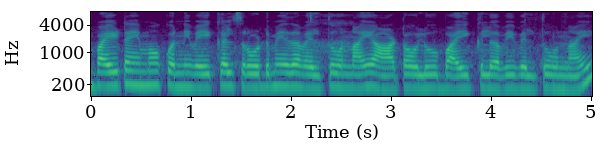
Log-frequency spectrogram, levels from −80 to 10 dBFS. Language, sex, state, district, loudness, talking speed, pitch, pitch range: Telugu, female, Andhra Pradesh, Visakhapatnam, -22 LUFS, 165 wpm, 175 Hz, 165-185 Hz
